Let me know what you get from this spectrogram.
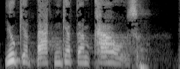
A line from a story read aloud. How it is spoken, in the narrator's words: hissed Alonzo Lago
